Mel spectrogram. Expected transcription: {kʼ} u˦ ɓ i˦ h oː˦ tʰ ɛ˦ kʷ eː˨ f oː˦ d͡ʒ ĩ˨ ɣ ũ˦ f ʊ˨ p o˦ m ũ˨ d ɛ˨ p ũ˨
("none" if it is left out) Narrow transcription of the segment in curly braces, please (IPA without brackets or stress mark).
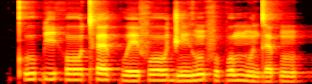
kʼ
